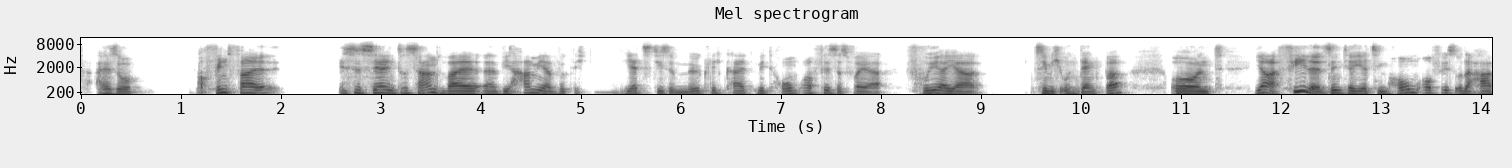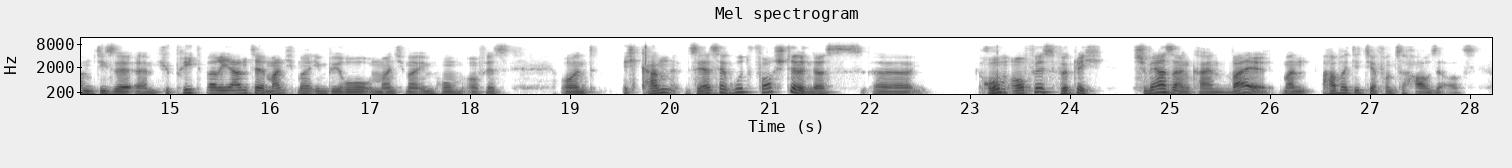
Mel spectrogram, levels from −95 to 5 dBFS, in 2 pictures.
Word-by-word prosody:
Also, 130 -2 -2 0.5
auf - - -8
jeden 190 +2 +3
Fall 180 -3 +1 0.6
ist 145 +1 -7
es 160 -3 0
sehr 180 +1 +3
interessant, 155 +1 -1
weil, 145 0 +6
äh, 130 -3 -3
wir 135 -1 -3
haben 175 -1 -1
ja 125 -6 -1
wirklich 125 -3 -11 0.3
jetzt 145 +1 -5
diese 125 -4 -5
Möglichkeit 145 +4 -6
mit 145 0 -7
Homeoffice. 150 +2 -4
Das 130 -2 -9
war 130 - -1
ja 115 -1 -3 0.2
früher 160 +1 +1
ja 125 -4 +2 0.5
ziemlich 140 -2 0
undenkbar. 130 +7 -1 0.4
Und 135 - +4 0.3
ja, - - +3
viele 255 - +6
sind 160 +6 +1
ja 150 - +3
jetzt 135 -1 -1
im 120 -2 -3
Homeoffice 165 -2 -2
oder 145 -2 -1
haben 145 -1 +1
diese, 130 -2 +3
ähm, 110 -2 -4
Hybrid-Variante, 165 - +1
manchmal 145 +1 -3
im 130 -1 -4
Büro 125 -1 0
und 110 -1 -6
manchmal 115 0 -3
im 125 -1 -6
Homeoffice. 115 -1 -6 0.5
Und, 120 -2 0 0.2
ich - - -9
kann 150 +2 +1
sehr, 140 +4 +1
sehr 185 +4 -1
gut 215 +6 -2
vorstellen, 210 - +3
dass, 110 0 -4
äh, 120 -2 -2 0.7
Homeoffice 190 +6 +3
wirklich 155 -1 0 0.3
schwer 175 +9 +5
sein 145 - +1
kann, 105 -2 -3
weil - - +4
man 120 +2 -3
arbeitet 155 +1 -1
ja 145 - +1
von 125 -3 -8
zu 115 - -12
Hause 105 -3 -3
aus 95 0 -17
140 Hz, 145 wpm, -30 LUFS, 125-160 Hz, 0.7 s, weil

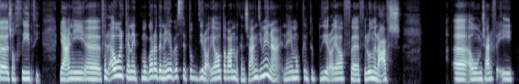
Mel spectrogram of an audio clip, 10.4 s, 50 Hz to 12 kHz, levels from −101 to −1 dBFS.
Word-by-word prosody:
شخصيتي، 205 -3 -4 0.4
يعني 210 +2 +2
آآ، 205 -2 +3
في 190 - -9
الأول 275 +8 +5
كانت 230 -4 -2
مُجرّد 250 +3 +2
إن 235 - +1
هي 265 +3 +2
بس 260 +1 -5
بتُبدي 230 0 -5
رأيها 225 +1 0
وطبعًا 235 -1 0
ما 235 -3 -1
كانش 185 +1 -9
عندي 250 +7 0
مانِع 285 - +1
إن 195 - -8
هي 220 +2 -4
ممكن 230 -1 -4
تُبدي 205 +1 -5
رأيها 205 +1 -1
ف 210 0 -13
في 180 +1 -3
لون 225 +1 +3
العَفش 195 -1 0 1.1
آآ، 195 -1 +6
أو 200 +2 0
مش 205 0 -3
عارفة 200 +1 -2
إيه، 200 0 -5
215 Hz, 180 wpm, -21 LUFS, 200-235 Hz, 1.1 s, آآ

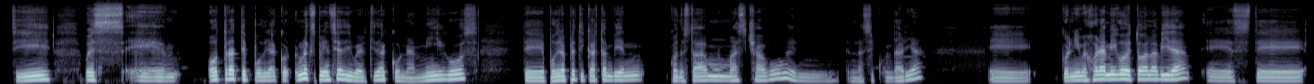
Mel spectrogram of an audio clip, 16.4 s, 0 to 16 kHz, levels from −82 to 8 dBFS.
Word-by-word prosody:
Sí. 135 +6 +3 0.4
Pues, 135 -3 0
eh, 115 -1 -3 0.5
otra 145 +5 +5
te 155 -2 0
podría 125 -1 -1
co 135 - -3
una 160 +6 +6
experiencia 150 0 +2
divertida 135 0 +1
con 120 -7 -5
amigos, 145 - 0 0.6
te 110 -1 0
podría 120 +1 +3
platicar 130 -1 -2
también, 135 +1 0 0.3
cuando 120 -3 -3
estaba 125 +4 -1
más 130 -1 -1
chavo 155 +9 -3
en 105 - -9
en 100 - -15
la 95 - -11
secundaria, 115 - -6 0.8
eh, 100 -1 -7 0.4
con 115 - 0
mi 130 +1 +4
mejor 135 +4 +2
amigo 160 +1 +6
de 160 -2 +7
toda 155 0 +3
la 155 -1 +3
vida, 160 +6 +2 0.2
este, 110 -2 -4
130 Hz, 125 wpm, -21 LUFS, 110-150 Hz, 0.8 s, de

